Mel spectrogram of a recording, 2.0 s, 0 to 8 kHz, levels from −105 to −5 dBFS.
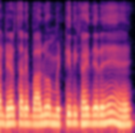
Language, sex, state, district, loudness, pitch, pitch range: Hindi, male, Jharkhand, Garhwa, -12 LUFS, 145 Hz, 135-150 Hz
